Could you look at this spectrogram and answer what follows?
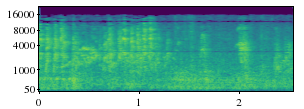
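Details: Budgerigars with young near millet, 3 May 2024: softer, scattered chirps and short warbles mixed with a few squawks, as a person says "please" in German.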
